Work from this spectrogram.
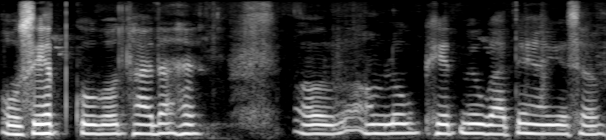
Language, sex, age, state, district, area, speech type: Hindi, female, 30-45, Uttar Pradesh, Ghazipur, rural, spontaneous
